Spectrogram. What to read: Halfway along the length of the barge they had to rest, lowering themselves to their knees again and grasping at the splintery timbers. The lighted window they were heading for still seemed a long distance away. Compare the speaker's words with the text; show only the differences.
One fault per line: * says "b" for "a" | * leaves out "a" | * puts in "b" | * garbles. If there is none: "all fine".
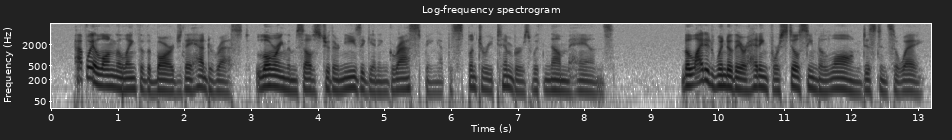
* puts in "with numb hands"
